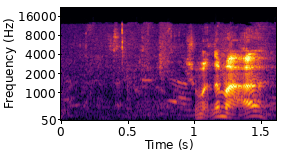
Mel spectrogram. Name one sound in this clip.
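A man speaks in a lively voice nearby.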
